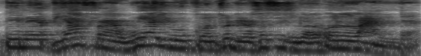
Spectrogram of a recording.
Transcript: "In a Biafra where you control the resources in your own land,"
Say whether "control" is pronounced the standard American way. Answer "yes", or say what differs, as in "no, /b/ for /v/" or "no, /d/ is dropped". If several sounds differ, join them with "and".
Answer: yes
